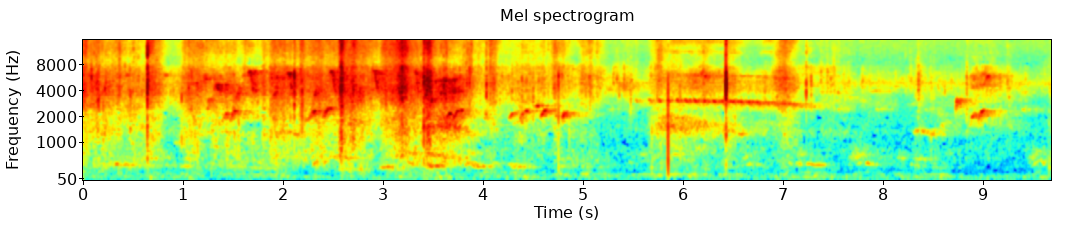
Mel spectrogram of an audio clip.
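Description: Birds chirping, with short repeated calls and one longer held note about halfway through. Under them, dry leaves and grass rustle as a puppy noses through leaf litter, with a few sharp clicks.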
